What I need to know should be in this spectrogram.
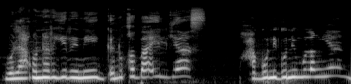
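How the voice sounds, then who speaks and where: A woman's voice: very high voice, fast, dark tone, dry recording, clean studio sound. A young woman playing a skeptical, easily spooked student in a Filipino radio drama, teasing and emphatic. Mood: annoyed, scared.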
